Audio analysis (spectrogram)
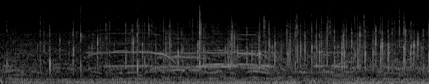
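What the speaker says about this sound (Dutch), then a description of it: "Voor dit viertal weer een welverdiend applaus." An audience at a Brabant regional equestrian championship dressage freestyle to music claps steadily for a team of four riders, a dense crowd applause with murmuring and cheering mixed in throughout.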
